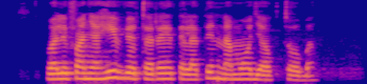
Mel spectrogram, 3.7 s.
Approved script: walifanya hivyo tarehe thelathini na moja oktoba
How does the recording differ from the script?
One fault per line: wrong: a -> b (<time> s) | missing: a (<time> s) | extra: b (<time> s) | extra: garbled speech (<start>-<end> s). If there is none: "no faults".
no faults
